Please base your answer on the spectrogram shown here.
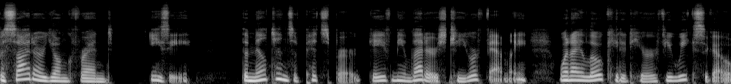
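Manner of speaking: ordinary talk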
